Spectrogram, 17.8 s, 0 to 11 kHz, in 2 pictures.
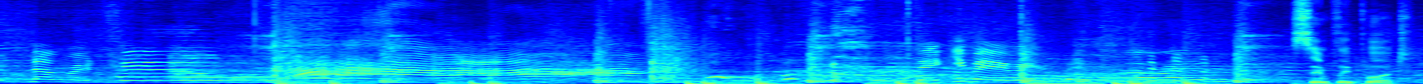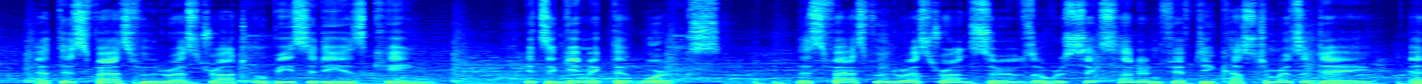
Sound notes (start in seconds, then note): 1.0 upbeat music; 1.1 customer screaming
